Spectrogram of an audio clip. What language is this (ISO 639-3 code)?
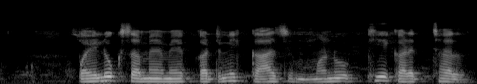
mai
